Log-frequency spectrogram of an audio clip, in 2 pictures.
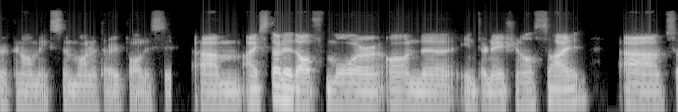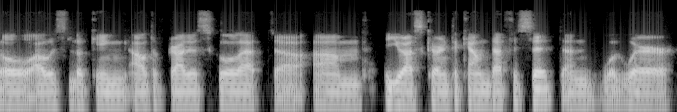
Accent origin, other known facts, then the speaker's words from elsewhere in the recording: Italy; moved away as an adult; now in Oxford, United Kingdom; I'm from Italy.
